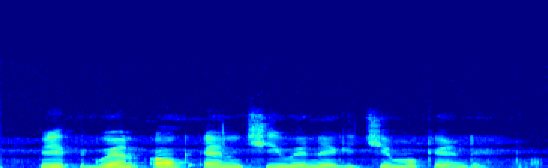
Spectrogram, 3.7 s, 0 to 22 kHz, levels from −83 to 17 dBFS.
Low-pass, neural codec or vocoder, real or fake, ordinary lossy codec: 14.4 kHz; none; real; none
